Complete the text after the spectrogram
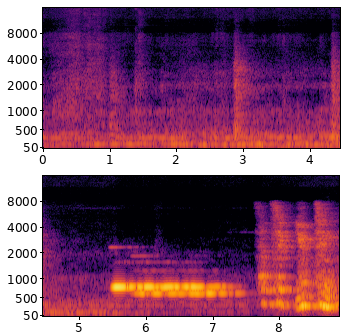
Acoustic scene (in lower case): elevator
